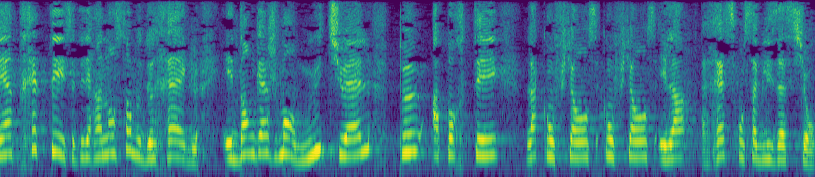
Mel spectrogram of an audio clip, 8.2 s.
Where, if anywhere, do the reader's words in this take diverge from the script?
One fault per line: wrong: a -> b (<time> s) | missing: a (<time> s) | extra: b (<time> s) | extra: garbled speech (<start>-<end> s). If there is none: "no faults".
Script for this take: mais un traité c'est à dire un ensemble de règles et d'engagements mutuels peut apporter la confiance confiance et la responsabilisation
no faults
